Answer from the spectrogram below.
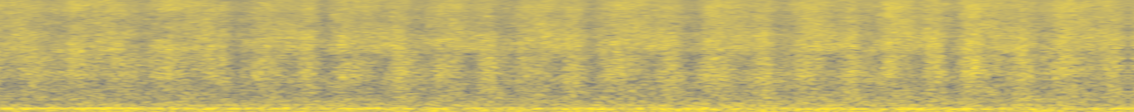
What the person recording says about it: beautiful bass sounds of tapping & scratching a cork lid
